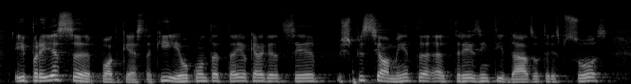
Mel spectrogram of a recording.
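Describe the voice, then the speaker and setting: Here a man talks at a moderate pace with a fairly high pitch, ordinary pitch variation and hardly any pauses. The recording is very clean with a silent background. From Portugal. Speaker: church worker and history presenter. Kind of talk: casual interview chat.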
